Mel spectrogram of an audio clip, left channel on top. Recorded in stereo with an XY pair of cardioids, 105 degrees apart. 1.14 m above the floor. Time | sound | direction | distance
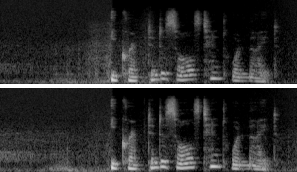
1.1 | a woman speaking | 10° right | 1.1 m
